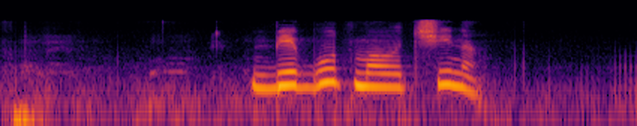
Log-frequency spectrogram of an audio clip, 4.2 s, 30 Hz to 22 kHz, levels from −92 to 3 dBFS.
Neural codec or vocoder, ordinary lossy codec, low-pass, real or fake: codec, 16 kHz in and 24 kHz out, 1 kbps, XY-Tokenizer; none; 7.2 kHz; fake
